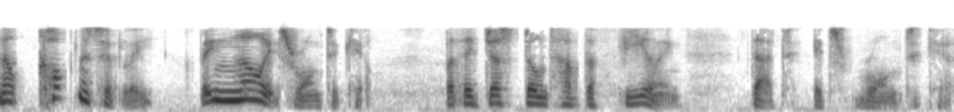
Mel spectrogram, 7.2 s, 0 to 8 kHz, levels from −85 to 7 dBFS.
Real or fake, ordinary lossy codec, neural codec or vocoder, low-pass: real; AAC, 16 kbps; none; 7.2 kHz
